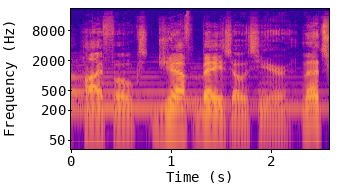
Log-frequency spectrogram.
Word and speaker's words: Bezos: i guess all right is it bezos or bezos it's bezos he's being a dick intentionally mispronouncing words azkaban isn't it jesus no jeff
